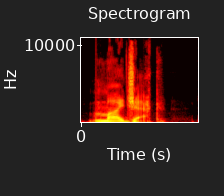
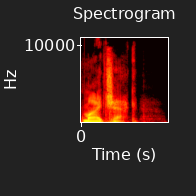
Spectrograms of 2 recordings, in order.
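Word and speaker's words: Majchrzak: But I'm going with Kamil, I'm going to try to say this right, Majak. Now, it's not spelled that way. It's spelled like it's Majchurzak. It's pronounced Majak. But Kamil Majak is about, I got it at plus 168 last night against Filip Krajinovic.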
